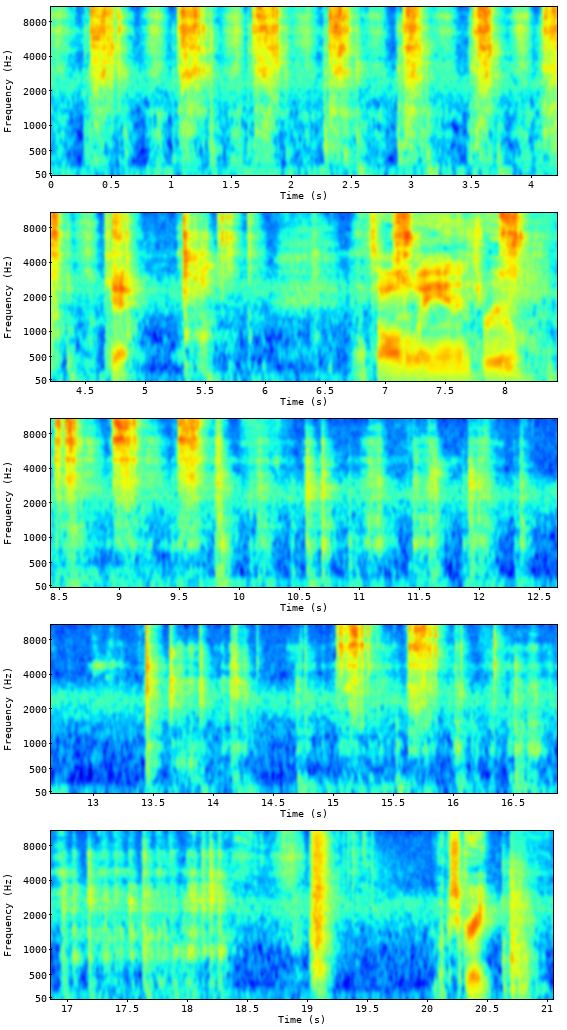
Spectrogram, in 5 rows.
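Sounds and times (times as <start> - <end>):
tap handle ratcheting clicks: 0.2 - 4.4, 8.0 - 10.0, 14.7 - 17.3.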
